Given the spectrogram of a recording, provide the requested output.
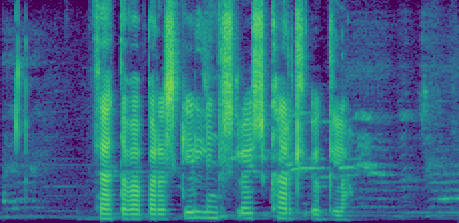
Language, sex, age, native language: Icelandic, female, 50-59, Icelandic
